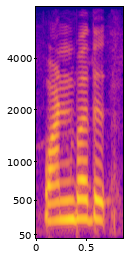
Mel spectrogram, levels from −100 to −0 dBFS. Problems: none marked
